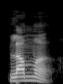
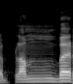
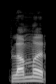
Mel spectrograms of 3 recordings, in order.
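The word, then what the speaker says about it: plumber: plus plywood play PM பிளமர் சரியா இது வந்து சில பேர் தப்பா வச்சிருக்கறாங்க பிளம்பர் அப்படிங்கறாங்க அந்த பி வந்து இங்க சைலன்ட் அதனால பிளமர் அப்படின்னு சொல்லணும் ஓகேவா அடுத்தது இங்க பார்ப்போம்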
